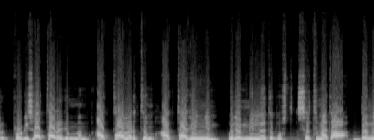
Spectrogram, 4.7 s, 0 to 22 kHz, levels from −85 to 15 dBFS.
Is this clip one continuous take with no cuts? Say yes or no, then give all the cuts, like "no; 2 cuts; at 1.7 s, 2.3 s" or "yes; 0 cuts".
no; 1 cut; at 2.8 s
